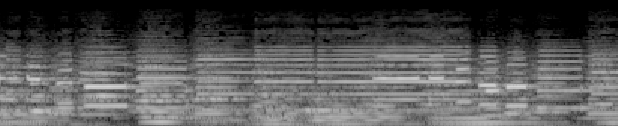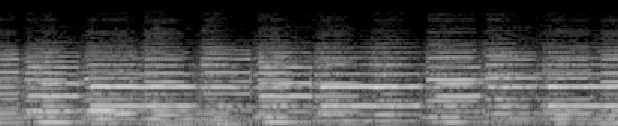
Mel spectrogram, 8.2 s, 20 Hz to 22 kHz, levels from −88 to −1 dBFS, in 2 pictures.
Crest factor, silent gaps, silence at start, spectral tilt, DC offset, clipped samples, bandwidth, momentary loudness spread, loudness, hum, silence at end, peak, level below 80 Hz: 14 dB; none; 0 s; -5 dB/octave; under 0.1%; under 0.1%; 14 kHz; 7 LU; -22 LUFS; none; 0 s; -8 dBFS; -48 dBFS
